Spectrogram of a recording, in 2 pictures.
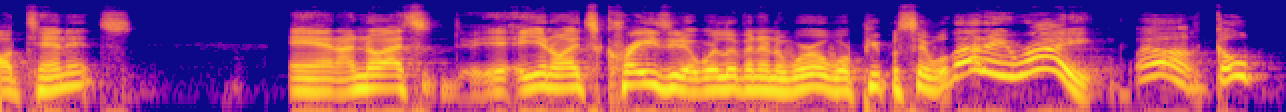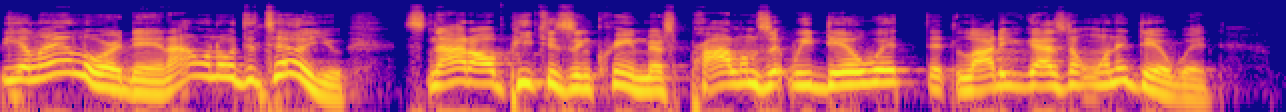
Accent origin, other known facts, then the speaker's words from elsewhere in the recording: Cincinnati, Ohio, United States; I'm from Cincinnati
